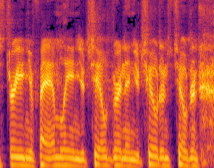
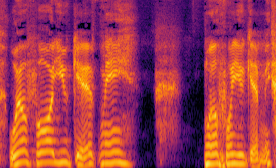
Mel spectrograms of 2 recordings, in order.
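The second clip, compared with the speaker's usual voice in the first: put-on little kid's accent; 4 dB quieter than usual. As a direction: lightly mimic the boy's jumbled words. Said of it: "with that little accent".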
